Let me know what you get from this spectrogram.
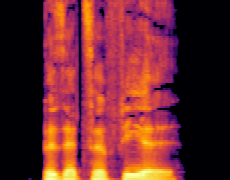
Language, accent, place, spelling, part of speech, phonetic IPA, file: German, Germany, Berlin, besetze fehl, verb, [bəˌzɛt͡sə ˈfeːl], De-besetze fehl.ogg
- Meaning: inflection of fehlbesetzen: 1. first-person singular present 2. first/third-person singular subjunctive I 3. singular imperative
